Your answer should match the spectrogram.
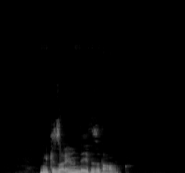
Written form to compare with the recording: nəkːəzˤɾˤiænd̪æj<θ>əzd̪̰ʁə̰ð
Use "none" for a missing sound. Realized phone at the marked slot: θ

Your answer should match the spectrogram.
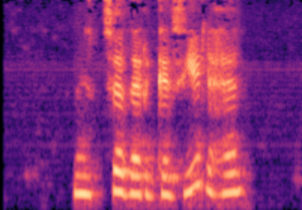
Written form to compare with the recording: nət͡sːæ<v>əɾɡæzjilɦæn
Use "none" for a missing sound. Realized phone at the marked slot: ð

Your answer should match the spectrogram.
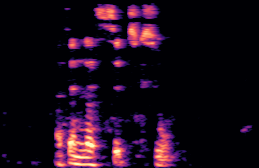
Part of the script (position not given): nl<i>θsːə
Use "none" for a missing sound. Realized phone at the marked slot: æ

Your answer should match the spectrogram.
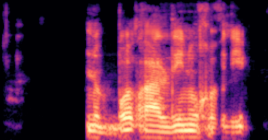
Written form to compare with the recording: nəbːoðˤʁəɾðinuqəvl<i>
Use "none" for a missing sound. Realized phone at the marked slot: i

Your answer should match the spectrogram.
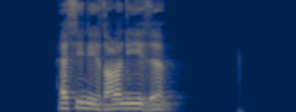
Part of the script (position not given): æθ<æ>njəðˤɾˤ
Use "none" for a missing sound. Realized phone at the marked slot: i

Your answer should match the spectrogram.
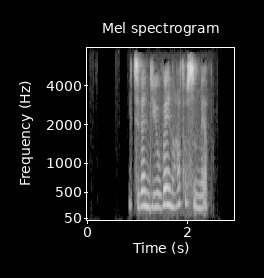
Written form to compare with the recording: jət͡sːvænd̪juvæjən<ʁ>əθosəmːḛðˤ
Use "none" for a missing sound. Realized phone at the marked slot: ʁ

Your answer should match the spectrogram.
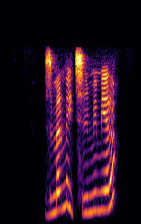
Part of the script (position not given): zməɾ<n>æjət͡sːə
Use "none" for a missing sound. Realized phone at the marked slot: m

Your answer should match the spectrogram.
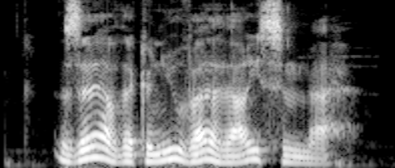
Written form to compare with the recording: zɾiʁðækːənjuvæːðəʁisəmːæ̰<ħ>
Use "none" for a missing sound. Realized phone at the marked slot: ħ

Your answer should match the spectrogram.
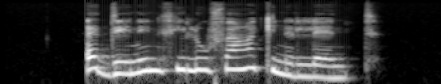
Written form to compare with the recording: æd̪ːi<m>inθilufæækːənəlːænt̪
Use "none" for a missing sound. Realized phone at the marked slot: n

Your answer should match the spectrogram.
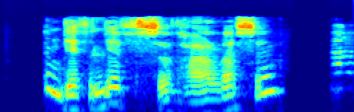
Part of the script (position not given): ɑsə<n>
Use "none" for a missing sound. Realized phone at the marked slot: n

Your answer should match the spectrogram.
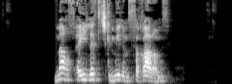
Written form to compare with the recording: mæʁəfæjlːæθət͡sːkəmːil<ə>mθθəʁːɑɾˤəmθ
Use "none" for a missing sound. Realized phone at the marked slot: ə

